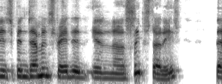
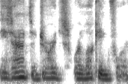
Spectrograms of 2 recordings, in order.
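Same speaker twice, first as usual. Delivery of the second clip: muttered under the breath, quieter; 3 semitones lower, 8 dB quieter than usual. Retelling a movie checkpoint scene, Obi-Wan Kenobi under his breath. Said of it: "Obi-Wan says under his breath".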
